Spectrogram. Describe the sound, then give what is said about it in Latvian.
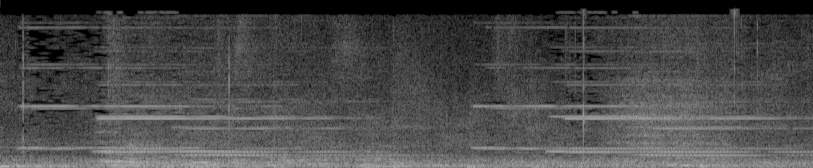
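An electric bell rings in a parliament chamber ahead of a vote, a continuous metallic ringing held at a steady level throughout over a noisy, rushing background. “lūdzu zvanu”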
